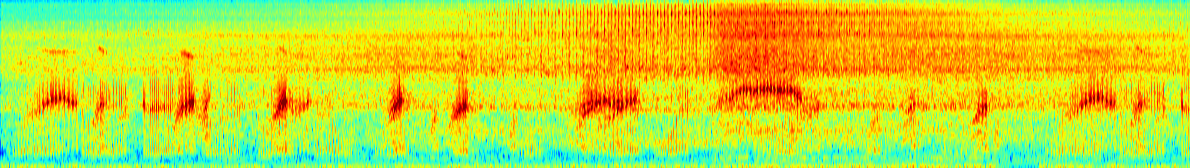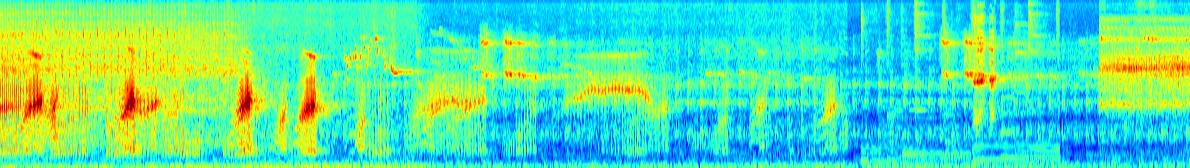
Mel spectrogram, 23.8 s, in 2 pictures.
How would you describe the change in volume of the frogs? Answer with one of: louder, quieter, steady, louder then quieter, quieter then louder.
quieter.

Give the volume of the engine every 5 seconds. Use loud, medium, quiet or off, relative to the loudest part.
medium, loud, medium, quiet, quiet.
